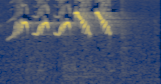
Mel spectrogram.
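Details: Double-collared seedeater song in the tui tui zel zel style, meant for training young birds: a fast string of about five high whistled slurs, the first ones rising, the last ones sweeping steeply downward.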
